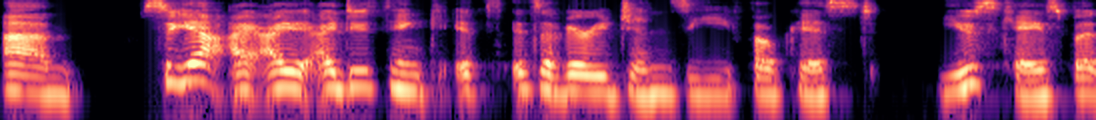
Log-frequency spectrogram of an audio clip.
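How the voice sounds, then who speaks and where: Bright and sharp in tone, a woman with an American accent speaks at a fairly low pitch in a dry, close sound with no echo. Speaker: HR technology executive. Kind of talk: webinar discussion.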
